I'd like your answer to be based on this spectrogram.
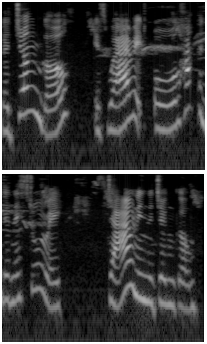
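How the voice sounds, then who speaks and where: With an unhurried, high, swooping voice, a woman who teaches children leads follow-up activities to a story, chatting and asking lots of questions. She animates everything with big gasps and a sense of wonder, though the recording is dull, noisy and full of clicks.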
